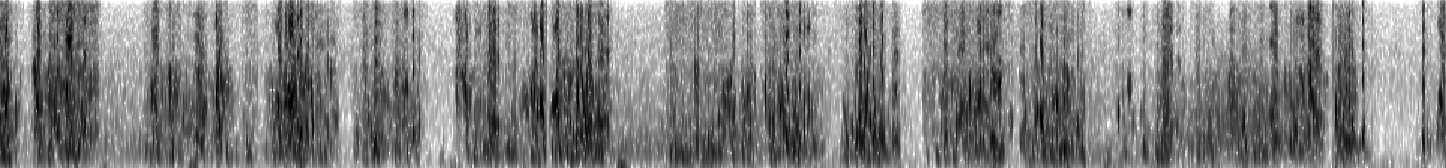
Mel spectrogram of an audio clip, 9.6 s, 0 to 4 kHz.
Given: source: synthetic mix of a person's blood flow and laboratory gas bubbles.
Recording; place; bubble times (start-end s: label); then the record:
Doppler ultrasound of blood flow; subclavian vein
0.00-0.16 s: bubbles
0.19-0.67 s: bubbles
0.95-1.72 s: bubbles
1.74-2.29 s: bubbles
2.34-2.84 s: bubbles
3.02-4.11 s: bubbles
4.44-5.04 s: bubbles
5.07-6.02 s: bubbles
6.15-7.27 s: bubbles
7.43-8.12 s: bubbles
8.18-9.15 s: bubbles
9.45-9.64 s: bubbles
From the record:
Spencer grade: 4 (maximum detectable bubble signal sounding continuously throughout systole and diastole of every cardiac period, and overriding the amplitude of the normal cardiac signals); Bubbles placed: anywhere in the cardiac cycle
